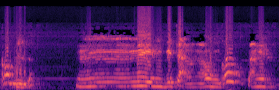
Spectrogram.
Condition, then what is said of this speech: Cerebral palsy. Diego Rodríguez le pondrá voz a sus poesías y yo seré su intérprete durante toda la entrevista.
